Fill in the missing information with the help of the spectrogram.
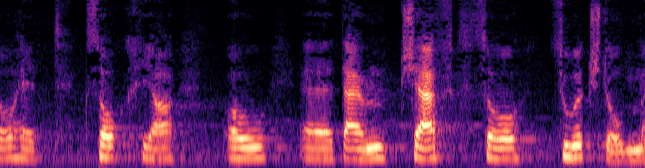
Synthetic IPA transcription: oːɦɛtksɔkχjɑ | oʊɛd̥ɛmkʃæftsoːt͡suəkʃtʊmːə

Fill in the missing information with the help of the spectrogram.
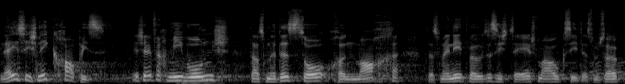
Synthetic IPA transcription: neɪsɪʃnɪtkχɑb̥is | ɪʃɛɪfɑχmivʊnʃd̥ɑsməd̥ɑsːoːχœnmɑχːə | d̥ɑsmənɪdʋœwdɑsɪʃt͡sɛːʃtmɑːlksiːd̥ɑsməɾsoœpː

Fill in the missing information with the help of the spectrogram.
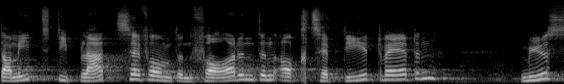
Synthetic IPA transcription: d̥ɑmɪtd̥iːplɛt͡səfɔndenfaːɾəndənʔɑkt͡sɛptiːtveːdən | mʏs

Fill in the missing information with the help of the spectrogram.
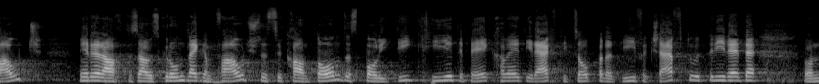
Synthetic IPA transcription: ɑlt͡ʃ | mɪːɾɛɾɑχtəəsɑwsɡ̥ɾʊndlɛɡəntfɑlʃd̥ɑsd̥əɾkʰɑnt̪oːnd̥̪ɑspɔlitikχhiədəbeːkʰɑveːd̥iɾækχtit͡sɔpəɾɑt̪iːfəkʃæftːuət̚d̥̪ɾiːɾɛdə | on

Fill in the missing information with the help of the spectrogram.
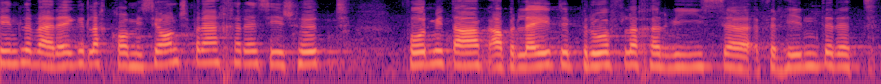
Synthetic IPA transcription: ɪndləɾvæːɾɛɪɡən̩tləχkʰɔmisjoːnsʃpɾɛχəɾəsiːɪʃhʏt | fɔɾmɪtɑːɡɑbəɾlɛɪdəɾbruəfləχəɾviːsfəɾɦɪndəɾət

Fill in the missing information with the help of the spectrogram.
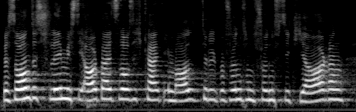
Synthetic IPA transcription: b̥ezɔndəsʃlɪmɪstd̥iːʔaɐbaɪt͡sloːzɪçkʰaɪtɪmaltəyːbəfʏnfʊntfʏnft͡sɪçjaːʁən

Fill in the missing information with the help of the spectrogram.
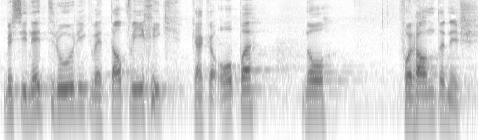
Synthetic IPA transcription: mɪːɾsinɪt̚tɾuːɾiɡʋɛt̪ɑb̥ʋiːχiɡɡ̥æɡ̥əʔɔb̥ə | nɔ | fɔɾhɑnd̪ənɪ̰ʃ

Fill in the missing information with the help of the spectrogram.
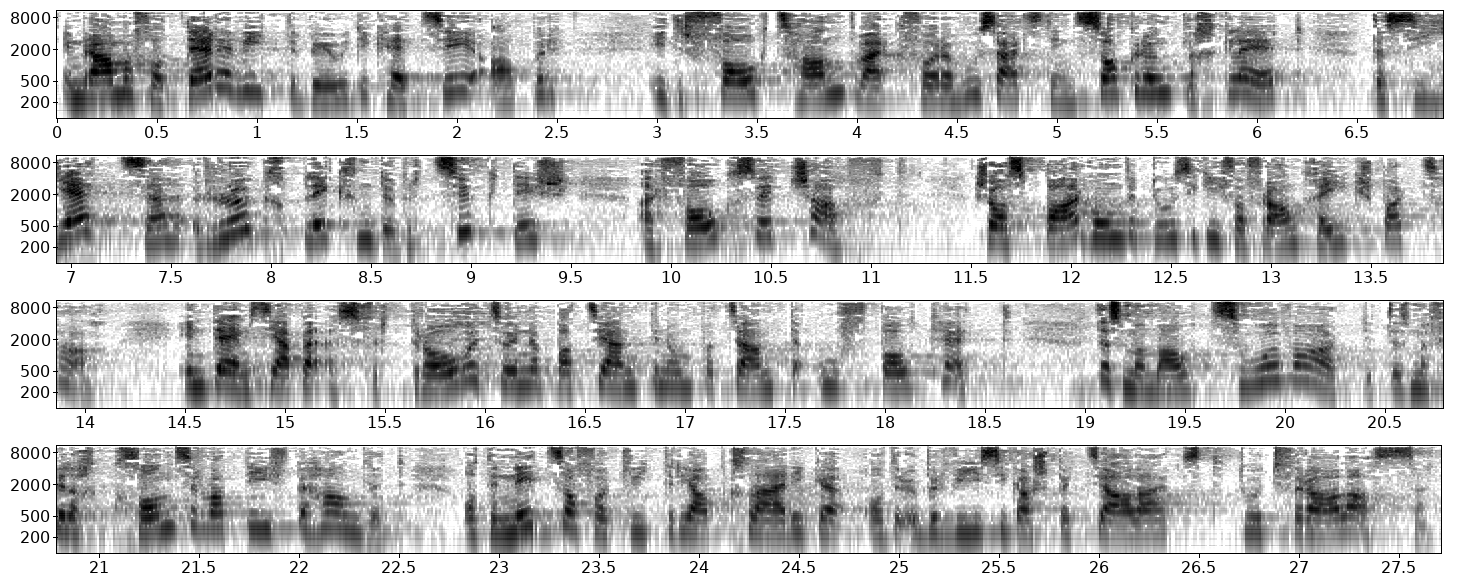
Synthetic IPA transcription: ɪmɾɑːməfɔd̥ɛɾəvitəɾbɪldiɡhɛtsɪʔɑb̥əɾ | ɪd̥əɾfɔlkt͡shɑndvæɾkχfɔɾəɦuːsæɾt͡stɪnsoɡ̥ɾɵntləχklɛːɾt | d̥ɑsːijɛt͡sərʏkχb̥lɪkχən̩dʏbəɾt͡syktɪʃ | ʔɑɾfɔlkχsʋɪɾtʃɑft | ʃoəspɑːɾɦʊndərtːuːsiɡifɔfɾɑŋkχəiːkʃpɑɾt͡shɑ̰ː | ʔɪndɛːmsiæbəʔəsfəɾtɾɔwət͡sʊɪɾnəpɑt͡sjæntɪnəʊntpɑt͡sjæntəʔufb̥ɔʊthɛt | d̥ɑsməmɑːwt͡suəvɑːɾtət̚d̥ɑsməfɪləχkʰɔnsɛɾvɑtiːfb̥eɦɑndlət | ʔɔd̥̪əɾnɪtsofɔrtʋitəɾiɑpkʰlæːɾiɡəʔɔdəɾybəɾʋiːsiɡɑʃpɛt͡sjɑːlɑːɾt͡stːuətfəɾɑːlɑsə

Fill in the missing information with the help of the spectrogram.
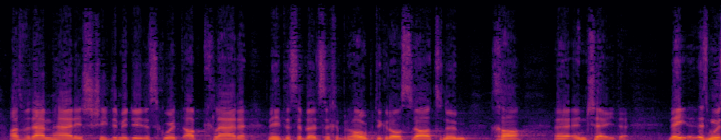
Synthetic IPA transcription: ʔɑlsofodɛmhæːɾɪʃkʃɪdəmɪːtyːdɑsɡ̥uətɑp̚kʰχlæːɾənɪt̚dɑsɛplœt͡slɪχybəɾhɔʊptd̥əɡɾoːsəɾɑːtnʏm | χɑ | ɛːɛntʃɛɪd̥ə | nɛɪəsmuə

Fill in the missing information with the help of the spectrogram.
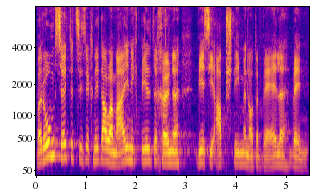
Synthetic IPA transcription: vaɾʊmsœtətsiːsɪχnɪdaʊəmaɪnɪɡb̥ɪldəχœnə | viəsiːʔa̰pʃtɪmənoːdəɾvɛːləvɛn

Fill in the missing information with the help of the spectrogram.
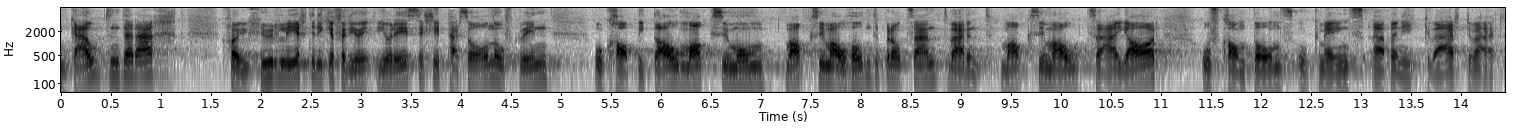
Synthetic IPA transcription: mɡ̥æltəndəɾæχt | χœʏfyːɾliːχtəɾɪɡəfʏɾjuɾɪstɪʃipʰɛɾsoːnəufkʋɪn | ʊkʰɑpitɑːlmɑksʊmːɑksimɑːlhʊndətpɾɔt͡sæntvæːɾəntmɑksimɑːlt͡sæːjɑːɾ | ufkʰɑntoːnsʊkmɛɪnsæːbənikʋæːɾtvæ̰ːɾd̥ə

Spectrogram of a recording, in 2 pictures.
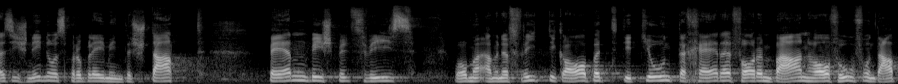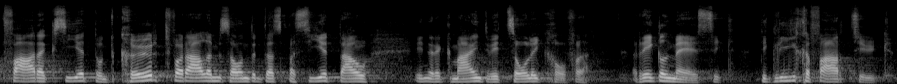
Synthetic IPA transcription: asɪʃnɪtnuːɾsprɔbleːmɪndəʃtat | b̥ɛɾnbiːʃpiːlsviːs | voməʔamənəfritɪɡɔːbətd̥itʰjuːntəχɛɾəfɔɾəmbaːnɦofuːfʊndapfaːɾəksiːətʊntkʰøːrtfɔɾaləmsɔndənd̥aspasiːəɾtaʊ | ɪnəɾəkmaɪntʋɪt͡sɔlikχɔ̰fə̰ | reɡl̩mɛ̰ːsɪɡ̥ | d̥iɡliːχəfaːrt͡sy̰ːɡ̥

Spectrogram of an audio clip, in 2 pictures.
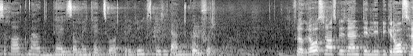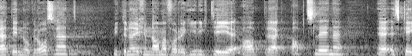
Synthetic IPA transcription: sɪχɑːkmɛldəthɛɪsomɪthɛtsʋɔrtd̥əɾɛɡiːɪkspɾɛsidæntb̥olfəɾ | fɾoʊɡɾoːsɾɑːtspɾɛszidɛntɪnliːbiɡɾoːsræːtɪnoɡɾoːsraːt | b̥it̪ənœʏχɪmnɑːməfɔːɛɡiːəɾikdeʔɑːt̪ɾæːɡɑpt͡sleːnə | ɛəsɡ̥ɛ

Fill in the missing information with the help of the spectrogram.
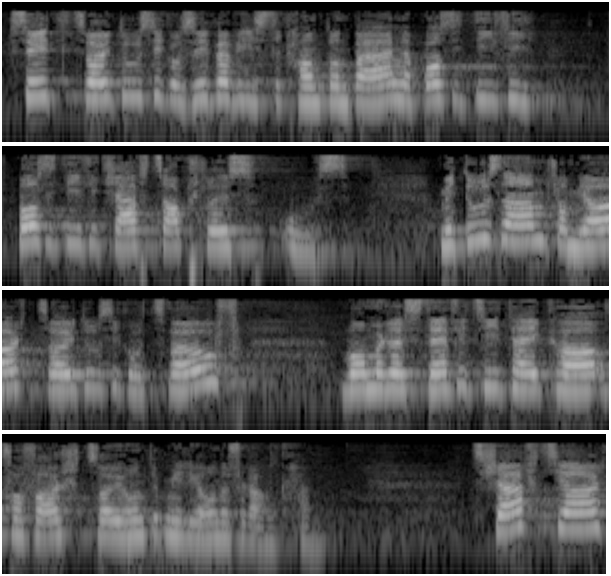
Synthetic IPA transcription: sɪːtt͡sʋœʏtuːsiɡʊsɪbəʋiːstdəɾkʰɑnt̪onbæːɾnə | pɔsit̪iːfikʃæft͡sɑpʃlʊsuːs | mɪtːuːsnɑːmfɔmjɑːɾt͡svœʏtuːsiɡʊt͡sʋœlf | ʋoməɾəsd̥ɛfit͡sithɛɪkʰɑːfɔfɑʃtt͡sʋœʏhʊndəɾtmiljoːnəfʁɑŋkχə | skʃæft͡sjɑːɾ

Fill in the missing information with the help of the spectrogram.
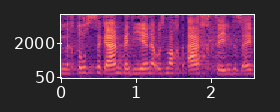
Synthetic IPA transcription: nlɪχd̥ʊsəɡæʁnbediənəʊsmɑχtæχtsɪnd̥ɑsɛɪ

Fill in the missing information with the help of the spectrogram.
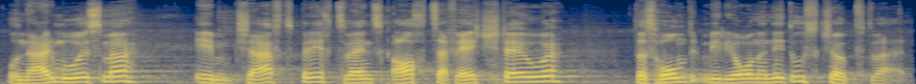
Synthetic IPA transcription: ʊnæːɾmuəsmə | ɪmkʃæfspɾɪχtt͡sʋɛnt͡skɑχt͡sæfɛstʃtɛlːə | d̥ɑshʊnd̪əɾtmiljoːnənɪduskʃœpftʋæ̰ːɾə

